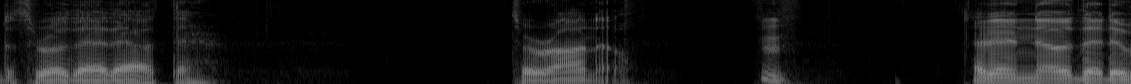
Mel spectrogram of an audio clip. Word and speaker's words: Toronto: because people say Luke Toronto. Yeah. It's more of a way that locals pronounce it. You can tell when someone isn't from here when they have the hard the the hard second T.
